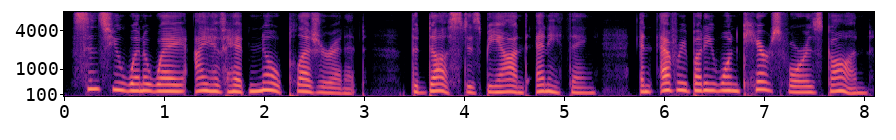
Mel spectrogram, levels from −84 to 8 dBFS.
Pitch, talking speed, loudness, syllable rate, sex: 215 Hz, 165 wpm, -19 LUFS, 5.2 syllables/s, female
